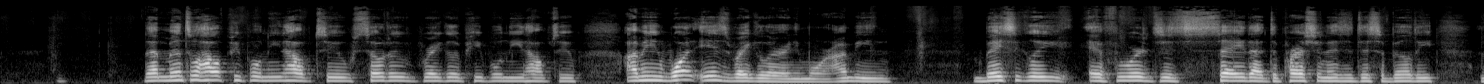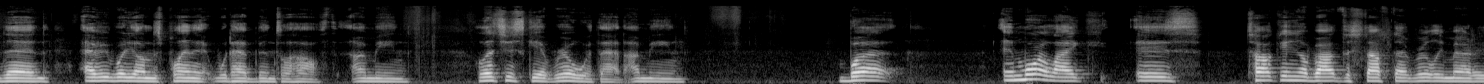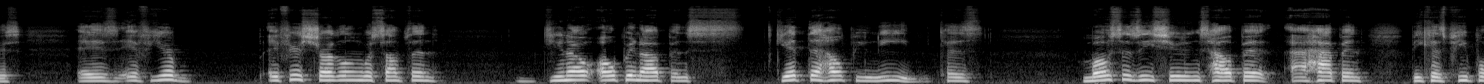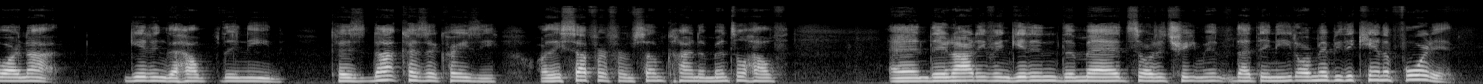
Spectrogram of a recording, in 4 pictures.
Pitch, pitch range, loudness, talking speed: 165 Hz, 145-180 Hz, -16 LUFS, 135 wpm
